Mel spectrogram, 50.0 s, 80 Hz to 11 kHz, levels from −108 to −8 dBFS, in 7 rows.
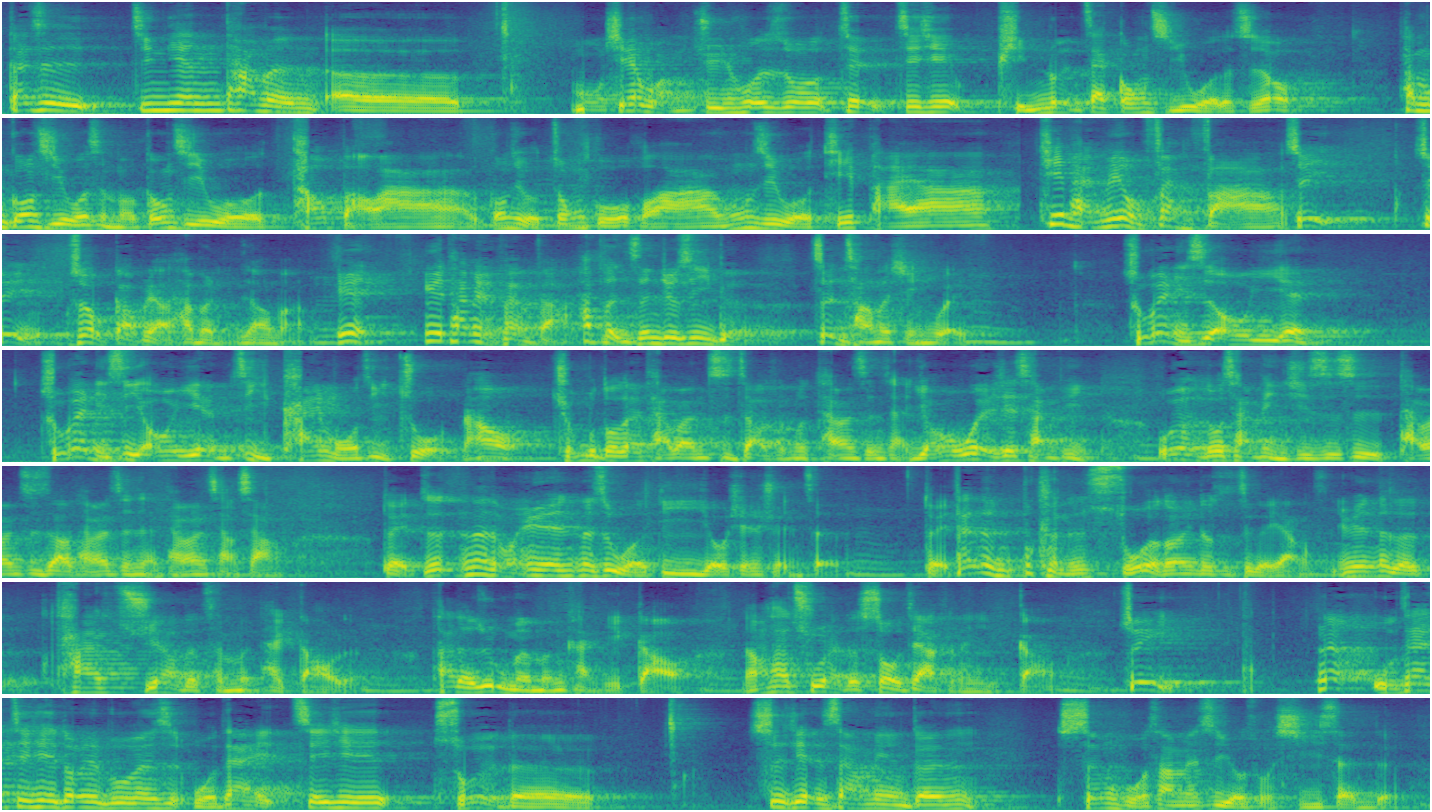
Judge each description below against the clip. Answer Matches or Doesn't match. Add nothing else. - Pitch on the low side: Doesn't match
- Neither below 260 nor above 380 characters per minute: Matches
